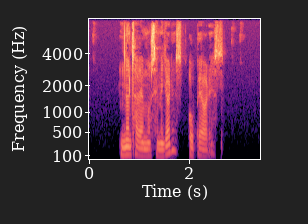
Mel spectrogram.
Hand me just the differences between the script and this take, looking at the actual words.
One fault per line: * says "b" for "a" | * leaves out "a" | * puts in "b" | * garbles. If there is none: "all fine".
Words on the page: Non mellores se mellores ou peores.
* says "sabemos" for "mellores"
